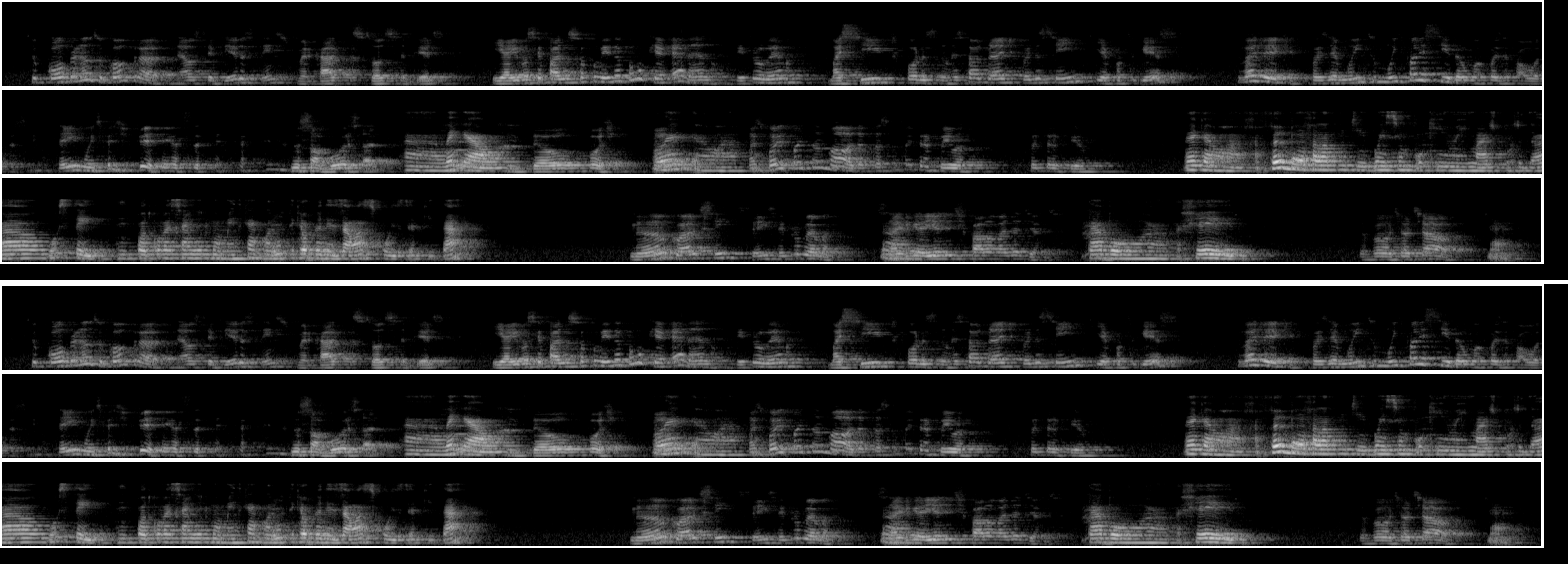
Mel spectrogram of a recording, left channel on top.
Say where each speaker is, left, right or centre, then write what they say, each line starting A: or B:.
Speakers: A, on the left (about 55°); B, on the right (about 65°).
A: tu compra, não, tu compra, né, os temperos, tem no supermercado todos os temperos. E aí você faz a sua comida como quer, né? Não tem problema. Mas se tu for num restaurante, coisa assim, que é português, tu vai ver que a coisa é muito, muito parecida uma coisa com a outra, assim. Não tem muita <laughs> diferença no sabor, sabe?
B: ah, legal.
A: Então, poxa, mas,
B: Legal, Rafa.
A: mas foi, foi normal, a adaptação foi tranquila, foi tranquila.
B: Legal, Rafa. Foi bom falar contigo, conhecer um pouquinho aí mais
A: Uhum.
B: de Portugal. Gostei. A gente pode conversar em outro momento, que agora eu
A: Opa!
B: vou ter que organizar umas coisas aqui, tá?
A: Não, claro que sim, sim, sem problema. Segue
B: Pronto.
A: aí, a gente fala mais adiante.
B: Tá
A: Uhum.
B: bom, Rafa. Cheiro.
A: Tá bom, tchau, tchau.
B: Tchau.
